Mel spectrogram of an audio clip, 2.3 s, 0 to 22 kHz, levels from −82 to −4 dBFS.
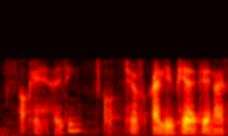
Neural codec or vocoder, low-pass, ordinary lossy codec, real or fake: codec, 16 kHz, 0.8 kbps, ZipCodec; 3.6 kHz; none; fake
